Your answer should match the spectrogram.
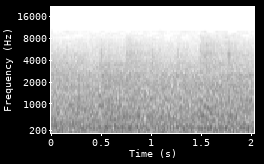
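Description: Steady outdoor background noise in an open arena, an even rush with no distinct single event standing out.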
